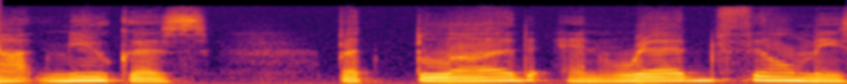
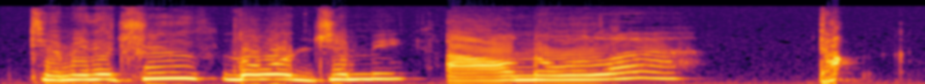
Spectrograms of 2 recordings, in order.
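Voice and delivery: raised, menacing cop; 6 semitones higher, 4 dB louder than usual. A narrator's reading. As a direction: press him hard like a bullying cop.

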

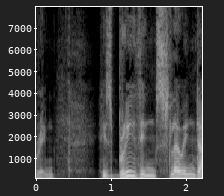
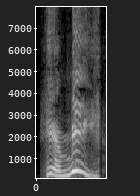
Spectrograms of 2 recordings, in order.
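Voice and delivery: squeaky, much higher, frightened; unnaturally high voice; 5 dB louder than usual. A narrator's reading. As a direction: let the voice jump up in fear. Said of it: "in an unnaturally high voice".

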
